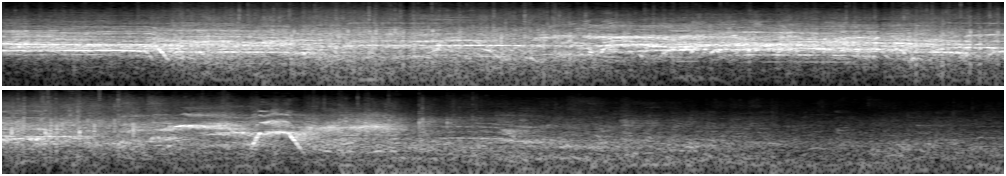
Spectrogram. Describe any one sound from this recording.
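A crowd cheers and screams loudly in a large hall, then fades away.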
